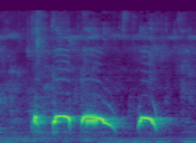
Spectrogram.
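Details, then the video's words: Spotted dove calling continuously, used to lure and stimulate other doves: a short clipped opening note, then three longer, mellow, hollow coos. Each coo slurs slightly and droops at its end. The background is quiet. "Tiếng Cu Gáy GọI, Cu Thúc, Cu Gù liên tục không tạp âm"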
